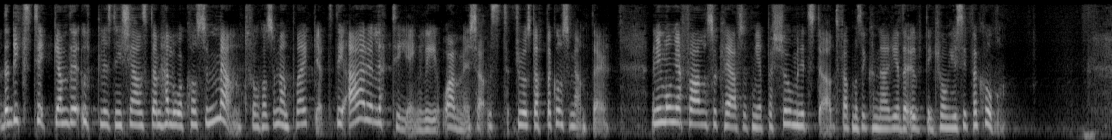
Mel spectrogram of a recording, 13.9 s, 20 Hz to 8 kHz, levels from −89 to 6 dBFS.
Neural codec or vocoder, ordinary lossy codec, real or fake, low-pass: codec, 16 kHz, 1.1 kbps, Voila-Tokenizer; none; fake; none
